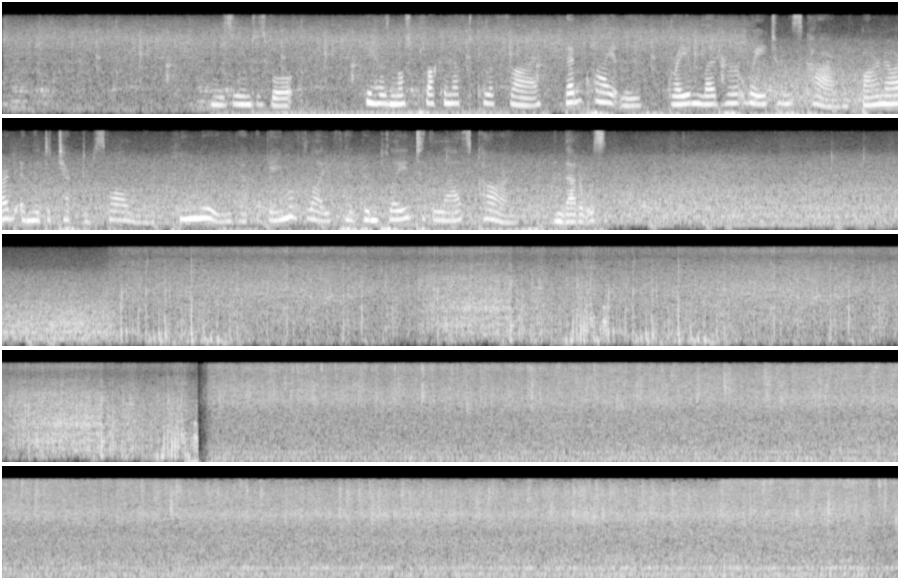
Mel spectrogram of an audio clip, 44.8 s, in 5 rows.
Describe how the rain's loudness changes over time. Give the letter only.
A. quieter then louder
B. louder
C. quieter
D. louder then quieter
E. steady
B.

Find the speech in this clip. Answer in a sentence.
The speech can be heard from 2.0 to 15.1 s.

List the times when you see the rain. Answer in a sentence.
The rain can be heard from 0.0 to 44.7 s.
